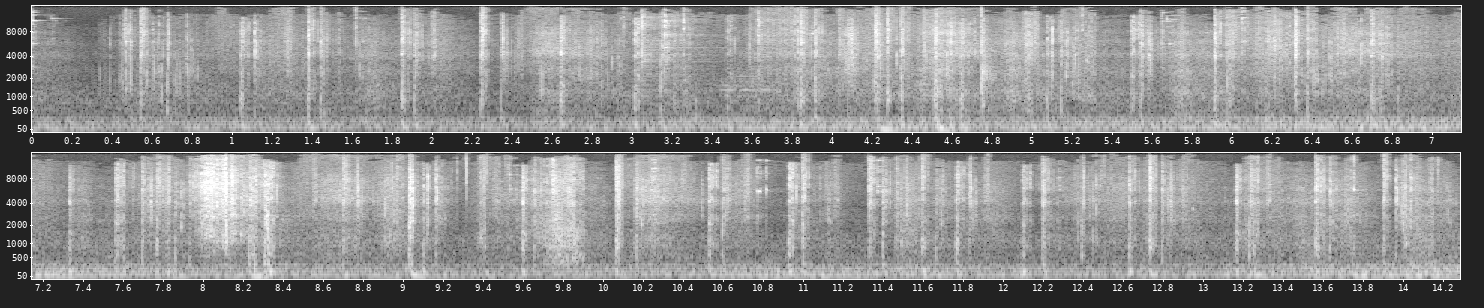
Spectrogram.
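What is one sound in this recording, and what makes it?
Footsteps crunch and scuff over a debris-strewn floor.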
